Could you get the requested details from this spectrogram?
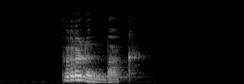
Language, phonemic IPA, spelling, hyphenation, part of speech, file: Dutch, /ˈprʏ.lə(n)ˌbɑk/, prullenbak, prul‧len‧bak, noun, Nl-prullenbak.ogg
- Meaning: waste bin, wastebasket (often specifically wastepaper basket)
